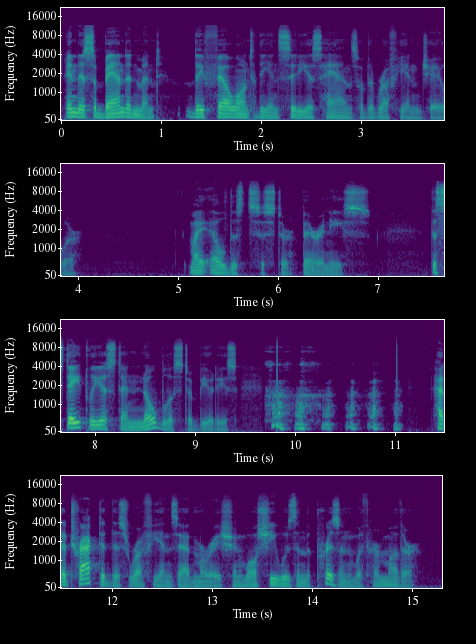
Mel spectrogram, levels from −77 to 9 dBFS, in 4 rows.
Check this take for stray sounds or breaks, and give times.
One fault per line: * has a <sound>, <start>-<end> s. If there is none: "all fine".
* has a laugh, 9.7-11.1 s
